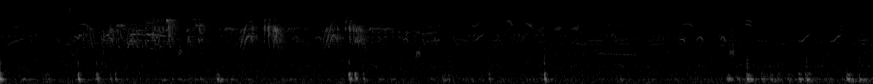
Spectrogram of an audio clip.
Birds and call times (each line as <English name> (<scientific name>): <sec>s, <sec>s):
White-browed Sparrow-Weaver (Plocepasser mahali): 2.7s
